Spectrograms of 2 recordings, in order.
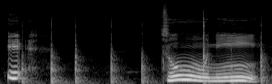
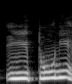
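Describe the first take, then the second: First: A glottal stop follows the first short vowel. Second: The first vowel is long, with no glottal stop. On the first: This is the original underlying form. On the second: This is the form as it is written now.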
